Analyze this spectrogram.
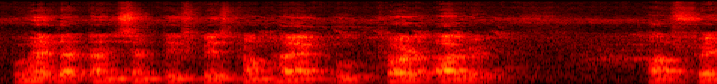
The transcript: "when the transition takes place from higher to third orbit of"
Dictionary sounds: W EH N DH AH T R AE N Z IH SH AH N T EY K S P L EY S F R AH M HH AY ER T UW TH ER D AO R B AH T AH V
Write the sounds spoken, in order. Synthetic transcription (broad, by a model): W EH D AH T AE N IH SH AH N T EY K S P L EY S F R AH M HH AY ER T UW T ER D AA R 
